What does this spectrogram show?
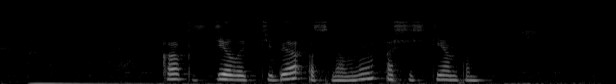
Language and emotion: Russian, neutral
